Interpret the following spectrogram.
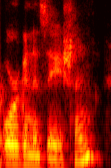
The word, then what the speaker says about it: organization: a word like organization I'm gonna have this schwa which is the unstressed schwa and it's there because of the unstressed syllables in the word so then the word organization I have a schwa here org uh nah they shun there's three choir's in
